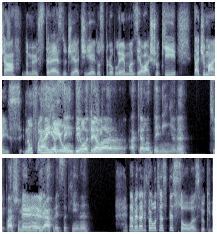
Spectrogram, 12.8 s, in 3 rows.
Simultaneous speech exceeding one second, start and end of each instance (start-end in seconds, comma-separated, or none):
5.0-6.3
